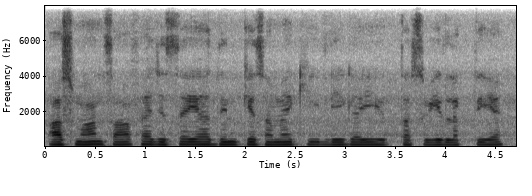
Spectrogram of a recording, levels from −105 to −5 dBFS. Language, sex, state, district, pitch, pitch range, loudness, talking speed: Hindi, male, Uttar Pradesh, Lalitpur, 140 Hz, 135-140 Hz, -17 LUFS, 190 wpm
